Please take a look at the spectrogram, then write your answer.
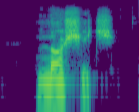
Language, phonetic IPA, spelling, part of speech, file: Polish, [ˈnɔɕit͡ɕ], nosić, verb, Pl-nosić.ogg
